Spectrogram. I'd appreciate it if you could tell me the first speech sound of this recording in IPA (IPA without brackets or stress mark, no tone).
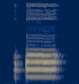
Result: ʔ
